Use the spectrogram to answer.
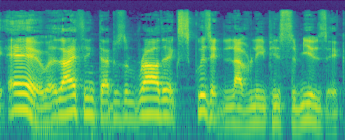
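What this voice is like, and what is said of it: Put-on English accent. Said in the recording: “There's that English accent.”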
